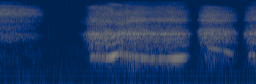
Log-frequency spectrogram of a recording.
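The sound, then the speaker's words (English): A deep breath taken in faint, breathy bursts: a short intake, then a long voiced breath with a soft tone, then a shorter one, with no words. “I'll take a deep breath.”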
